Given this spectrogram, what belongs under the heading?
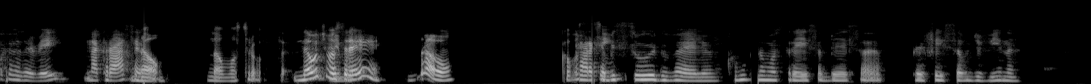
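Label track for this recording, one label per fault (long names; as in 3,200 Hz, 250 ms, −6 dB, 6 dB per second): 1.440000	1.440000	drop-out 2.8 ms
5.920000	5.940000	drop-out 19 ms
7.510000	7.580000	drop-out 73 ms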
